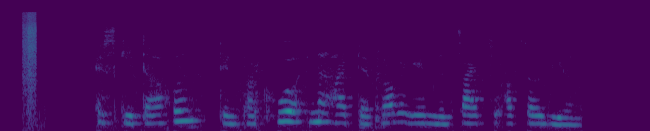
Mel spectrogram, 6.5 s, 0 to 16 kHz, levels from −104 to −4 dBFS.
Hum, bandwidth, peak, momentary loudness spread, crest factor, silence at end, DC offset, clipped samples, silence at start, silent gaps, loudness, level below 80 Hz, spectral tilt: none; 7 kHz; -50 dBFS; 6 LU; 22 dB; 0.65 s; under 0.1%; under 0.1%; 0.25 s; 0.54-0.96 s, 2.06-2.21 s, 3.53-3.59 s, 4.54-4.59 s, 5.18-5.22 s; -66 LUFS; under -90 dBFS; -3.5 dB/octave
